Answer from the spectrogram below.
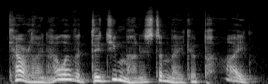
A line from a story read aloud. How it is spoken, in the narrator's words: Pa exclaimed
